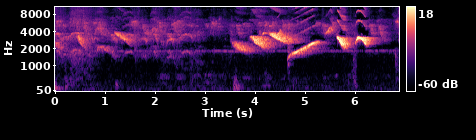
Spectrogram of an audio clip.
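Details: While sunning itself, a green-winged saltator sings soft whistles at first, then louder sweeping downslurred and upslurred notes in its second half.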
